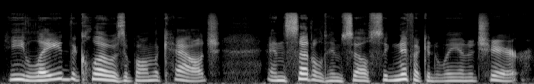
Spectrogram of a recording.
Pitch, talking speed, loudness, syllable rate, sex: 190 Hz, 145 wpm, -16 LUFS, 4.6 syllables/s, male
